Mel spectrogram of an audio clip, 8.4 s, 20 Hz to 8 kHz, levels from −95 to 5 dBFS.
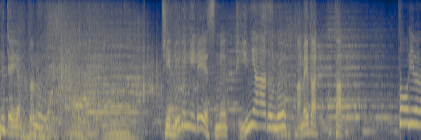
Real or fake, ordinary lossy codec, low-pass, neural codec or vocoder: fake; none; none; codec, 16 kHz, 0.5 kbps, X-Codec, HuBERT features, trained on general audio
